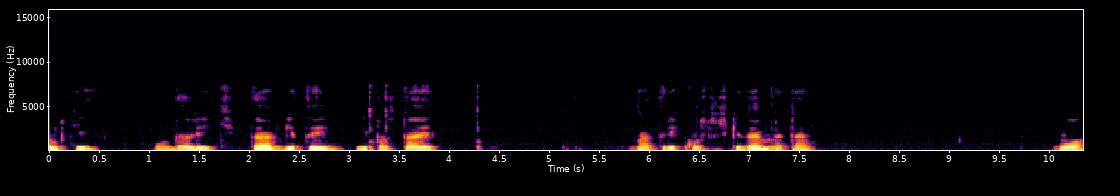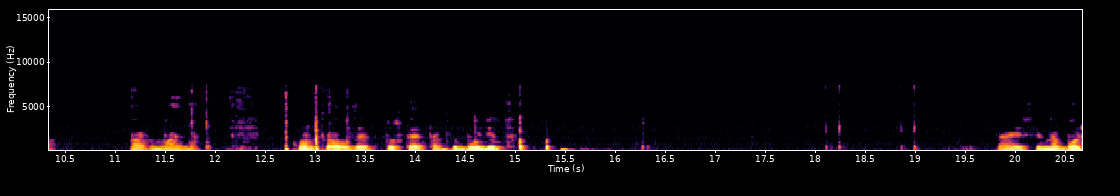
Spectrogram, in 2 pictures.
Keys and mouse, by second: 3.3 click, 4.4 click, 5.0 click, 7.3 g, 13.0 ctrl+z, 18.9 click.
